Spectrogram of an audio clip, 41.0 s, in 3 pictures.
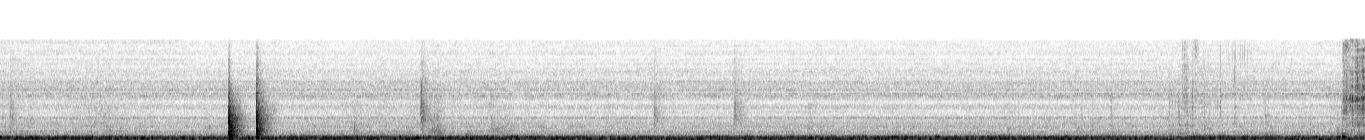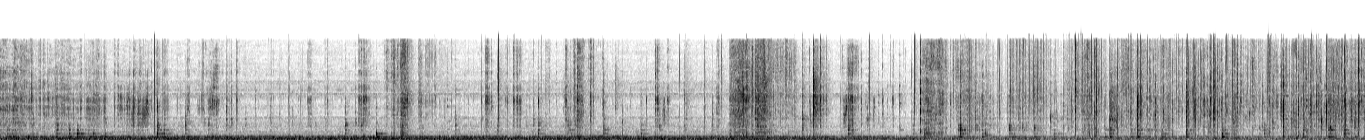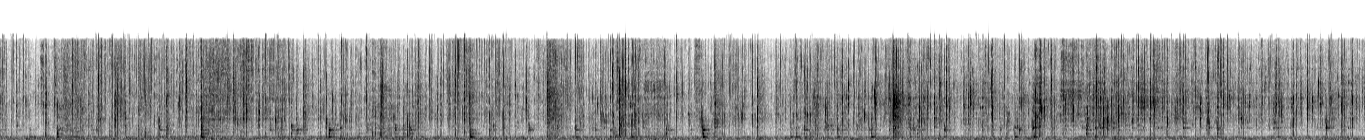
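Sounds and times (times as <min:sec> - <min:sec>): low steady hum: 0:00.0 - 0:40.9
pepper sizzling in oil: 0:11.7 - 0:12.4, 0:13.3 - 0:40.9.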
